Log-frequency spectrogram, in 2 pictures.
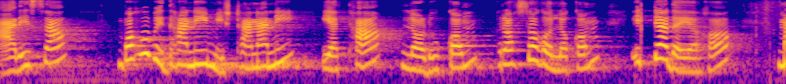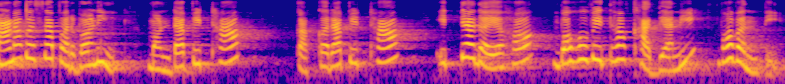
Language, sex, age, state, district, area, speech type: Sanskrit, female, 18-30, Odisha, Cuttack, rural, spontaneous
